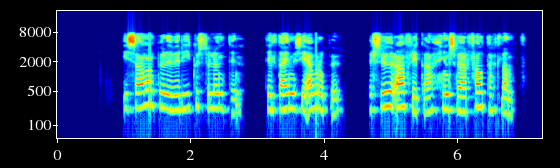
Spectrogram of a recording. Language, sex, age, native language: Icelandic, female, 20-29, Icelandic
